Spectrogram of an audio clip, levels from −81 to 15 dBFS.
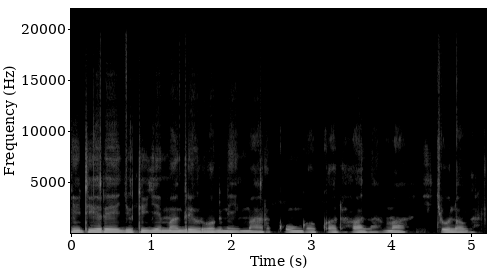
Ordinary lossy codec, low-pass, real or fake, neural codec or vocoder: none; 19.8 kHz; fake; autoencoder, 48 kHz, 128 numbers a frame, DAC-VAE, trained on Japanese speech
